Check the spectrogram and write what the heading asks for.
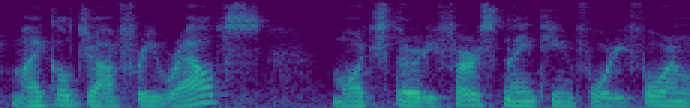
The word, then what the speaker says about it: Geoffrey: He was born Michael Geoffrey, although I think in England they pronounce it Joffrey. Michael Geoffrey Ralphs, March 31st, 1944, and like I said, he passed June 23rd, 2025.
